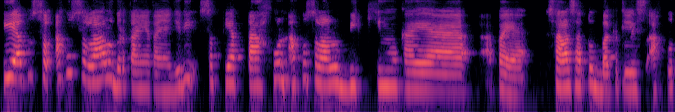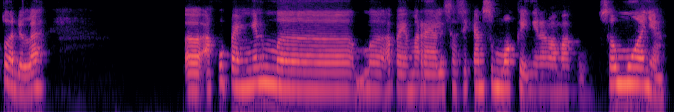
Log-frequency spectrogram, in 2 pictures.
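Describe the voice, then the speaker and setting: A woman's voice: medium pitch, a little fast, fairly bright tone. A woman in her twenties, a singer, chatting reflectively as an interview guest, with many fillers and restarts. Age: 20s. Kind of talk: casual interview chat.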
